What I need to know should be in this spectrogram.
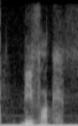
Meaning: bivouac (an encampment for the night, chiefly in military contexts or relating to expeditions)
- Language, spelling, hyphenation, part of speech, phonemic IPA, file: Dutch, bivak, bi‧vak, noun, /ˈbi.vɑk/, Nl-bivak.ogg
